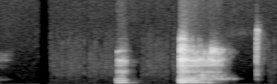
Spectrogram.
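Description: A woman clearing her throat: a brief sound about a second in, then a louder clearing just after.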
